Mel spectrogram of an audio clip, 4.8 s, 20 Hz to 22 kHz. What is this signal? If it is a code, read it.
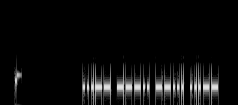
Morse code, heard as a keyed tone, about 28 wpm, 700 Hz. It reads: 3873
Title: Numbers - 4-Digit 28wpm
